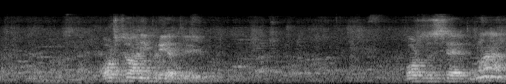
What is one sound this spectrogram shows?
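An elderly man speaks calmly into a microphone, in short bursts.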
